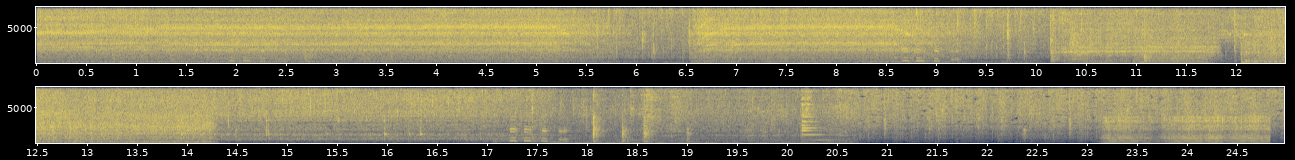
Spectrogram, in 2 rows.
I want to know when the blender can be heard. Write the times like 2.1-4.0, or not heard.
0.0-14.3, 23.1-24.9.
